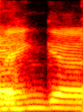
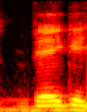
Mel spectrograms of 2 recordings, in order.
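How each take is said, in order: First: The name is said with an n before g. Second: The name is said without an n before g. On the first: "N G is how you pronounce it" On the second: "I thought it was Vega Ioane"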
